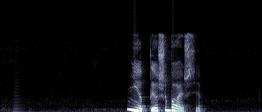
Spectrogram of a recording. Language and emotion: Russian, sad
